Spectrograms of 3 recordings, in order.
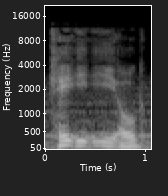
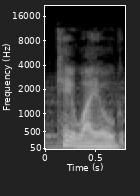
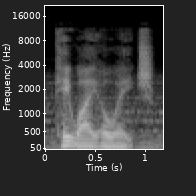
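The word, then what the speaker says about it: Keogh: In the US, people try to pronounce every letter and you get k eog or k y o or kio. But in common English pronunciation, it's basically one clean syllable. K yo h. Like Kio said fast as one beat.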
